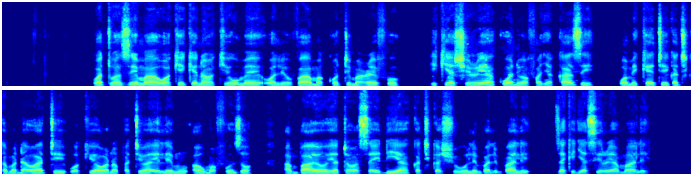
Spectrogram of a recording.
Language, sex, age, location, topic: Swahili, male, 18-24, Dar es Salaam, education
